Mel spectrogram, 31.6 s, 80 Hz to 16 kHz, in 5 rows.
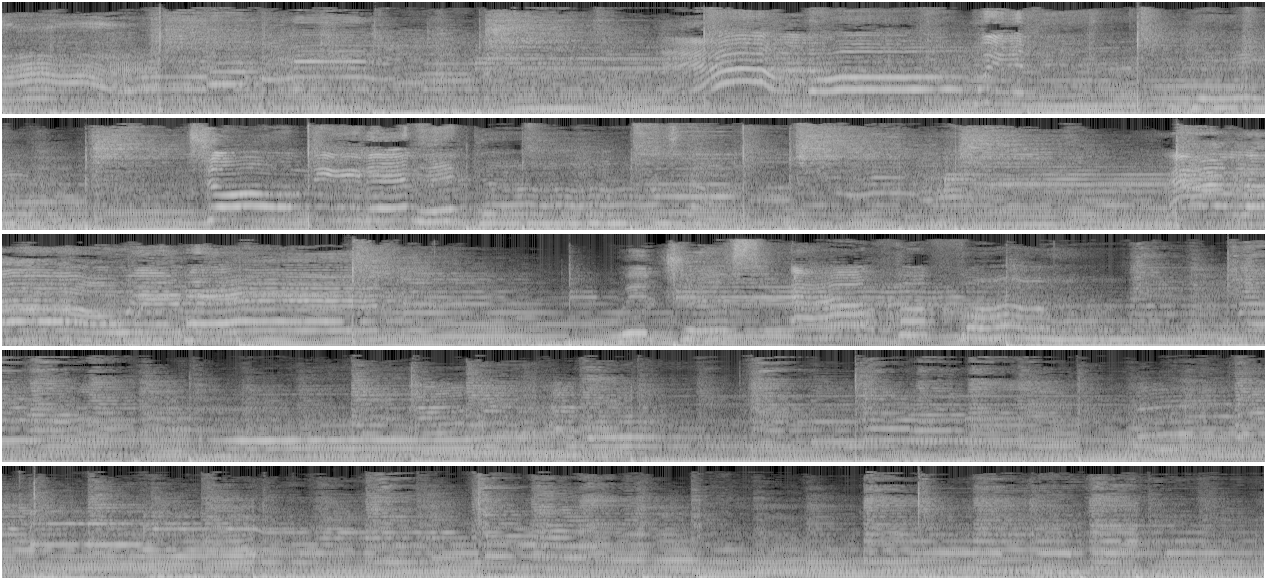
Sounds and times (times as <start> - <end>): Country: 0.0 - 31.5.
